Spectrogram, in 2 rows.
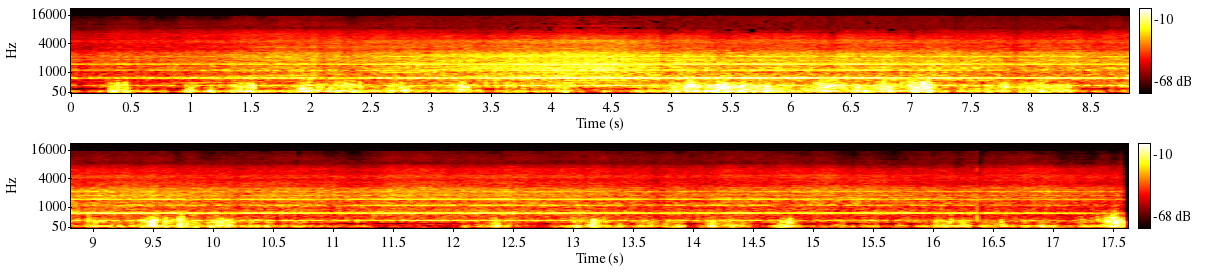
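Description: Lada Niva 4x4's engine held at steady revs with a constant whine as it ploughs through deep snow, growing louder as it comes near around the middle, then easing as it draws away.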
